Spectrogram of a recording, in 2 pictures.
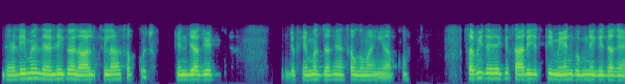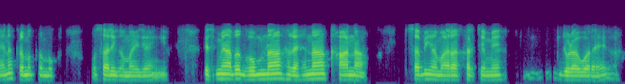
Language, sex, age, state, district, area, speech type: Hindi, male, 45-60, Rajasthan, Jaipur, urban, conversation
